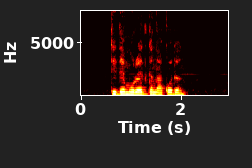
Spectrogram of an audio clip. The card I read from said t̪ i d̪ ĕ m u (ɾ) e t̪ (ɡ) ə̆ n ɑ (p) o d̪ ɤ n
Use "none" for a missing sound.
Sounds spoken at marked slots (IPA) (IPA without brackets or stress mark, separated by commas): ɾ, ɡ, k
